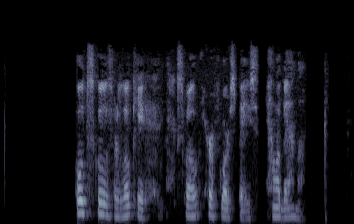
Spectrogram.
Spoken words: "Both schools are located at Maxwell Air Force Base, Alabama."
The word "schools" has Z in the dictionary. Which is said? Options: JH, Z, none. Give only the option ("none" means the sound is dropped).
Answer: Z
